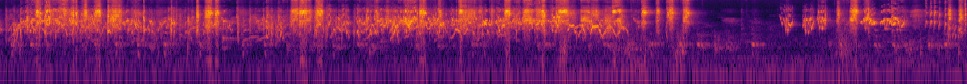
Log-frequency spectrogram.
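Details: Budgies offered fruit and healthy food keep up a long, lively chatter of squeaky chirps and raspy warbles broken by repeated clicks, with a brief quieter spell near nine seconds before the twittering resumes.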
